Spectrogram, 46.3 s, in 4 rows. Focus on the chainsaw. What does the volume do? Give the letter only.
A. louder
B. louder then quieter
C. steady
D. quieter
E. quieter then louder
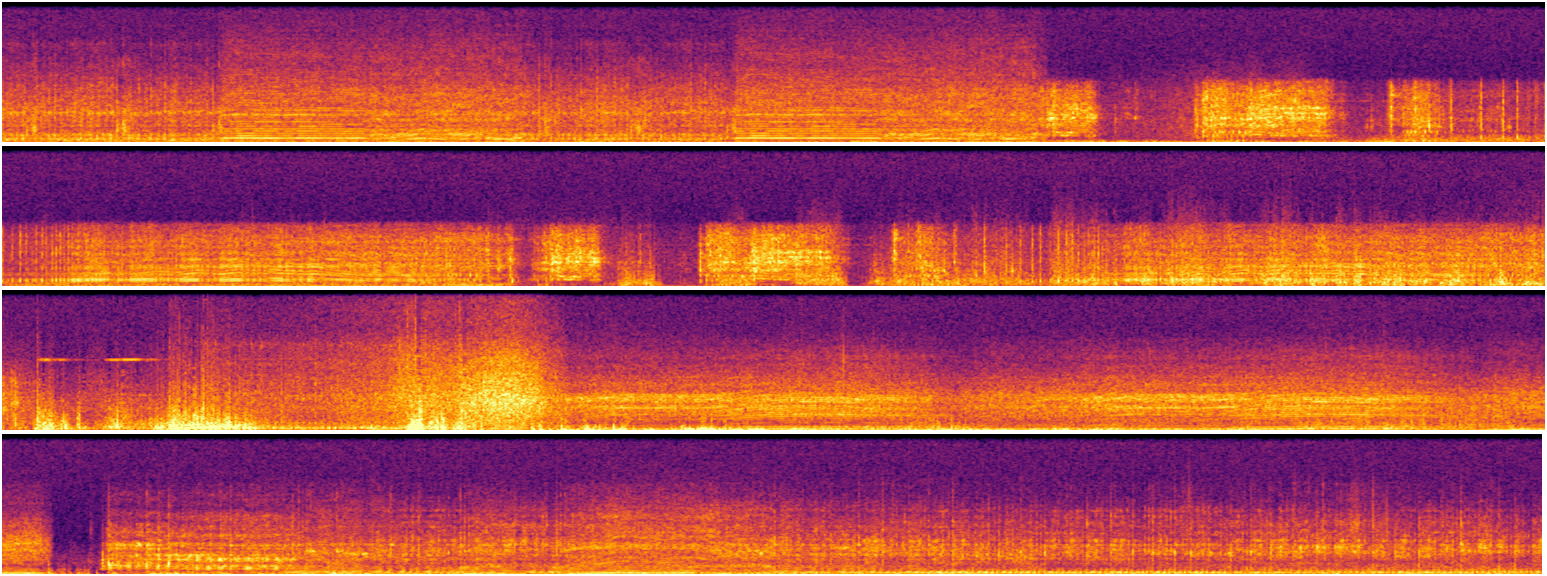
C.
